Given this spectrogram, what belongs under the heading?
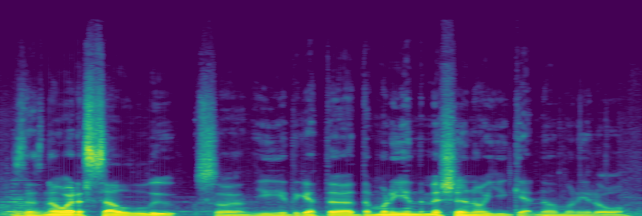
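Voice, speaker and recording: Casting: young male gamer, deep voice, easygoing let's-play commentary, music bed under him. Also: little pitch movement, quick pace. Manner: laid-back, chatty, mildly profane. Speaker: gaming video host. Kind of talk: casual gameplay commentary.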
